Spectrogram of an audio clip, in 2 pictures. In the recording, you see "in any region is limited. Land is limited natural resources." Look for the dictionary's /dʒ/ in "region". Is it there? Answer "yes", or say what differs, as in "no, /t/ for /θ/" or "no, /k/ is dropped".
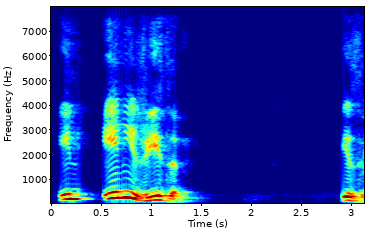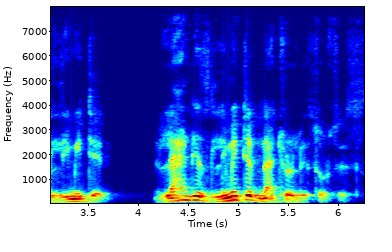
no, /z/ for /dʒ/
